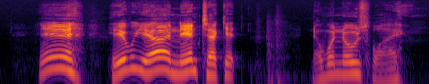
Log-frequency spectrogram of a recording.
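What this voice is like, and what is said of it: Imitates another person's voice. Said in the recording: “That's my Ratzenberger impression.”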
